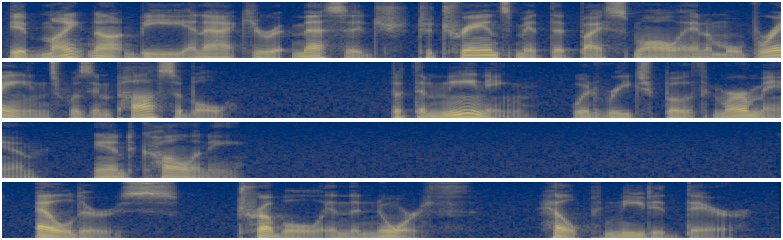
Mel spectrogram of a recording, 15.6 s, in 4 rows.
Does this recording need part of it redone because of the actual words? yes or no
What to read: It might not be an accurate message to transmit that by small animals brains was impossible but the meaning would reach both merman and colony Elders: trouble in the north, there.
yes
